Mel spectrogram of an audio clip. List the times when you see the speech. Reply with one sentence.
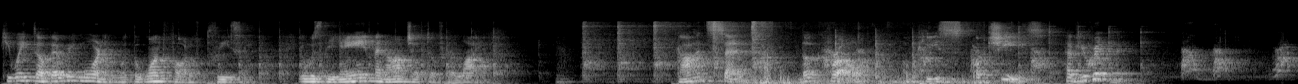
The speech can be heard from 0.0 to 5.0 s and from 6.7 to 11.2 s.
